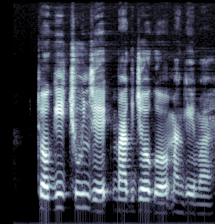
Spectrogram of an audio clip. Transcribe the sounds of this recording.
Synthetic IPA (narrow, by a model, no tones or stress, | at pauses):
tɔɡit͡ʃuɲd͡ʒemaɡd͡ʒɔɡɔmaŋɡɪma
